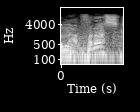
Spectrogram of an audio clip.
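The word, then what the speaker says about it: Nawrocki: E a Jacek Navrok, ou Navrosk, como ele pediu para ser pronunciado, está fazendo a primeira modificação.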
